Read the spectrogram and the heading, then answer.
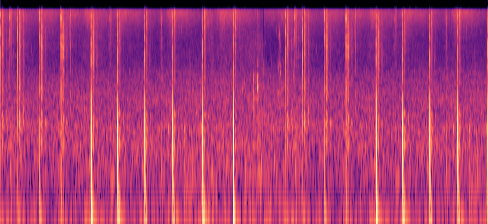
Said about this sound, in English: Turns out the key to underwater echolocation is vocal fry. Yeah, that creaky voice that some people love to hate, only this time in a whale. Here's what it sounds like.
